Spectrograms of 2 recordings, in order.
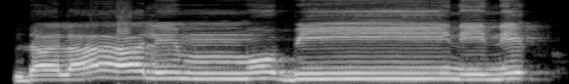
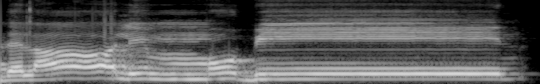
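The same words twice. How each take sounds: First: दलालिम मुबीनिनिक chanted on without stopping, "ni-nik" linking; joined recitation. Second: दलालिम मुबीन chanted slowly, ending on a held "een"; recited with a stop. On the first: Teacher showing continuous reading, मुबीनिनिक chanted as one linked word. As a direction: slowly link मुबीनिनिक with short "i" after the long "bee". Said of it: "continue तसलसल के साथ पढ़ूंगा". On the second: Teacher recalling where they paused, दलालिम मुबीन chanted to a full stop. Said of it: "क्योंकि मैंने पहले पढ़ा है". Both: Shown as a demonstration.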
